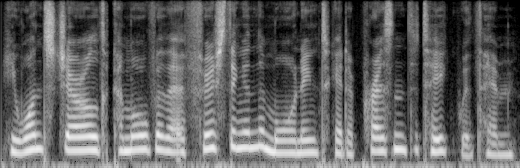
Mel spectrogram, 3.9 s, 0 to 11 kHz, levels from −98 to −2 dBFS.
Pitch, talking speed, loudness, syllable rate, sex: 235 Hz, 310 wpm, -16 LUFS, 6.6 syllables/s, female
